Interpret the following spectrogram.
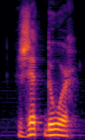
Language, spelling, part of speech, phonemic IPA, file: Dutch, zet door, verb, /ˈzɛt ˈdor/, Nl-zet door.ogg
- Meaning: inflection of doorzetten: 1. first/second/third-person singular present indicative 2. imperative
